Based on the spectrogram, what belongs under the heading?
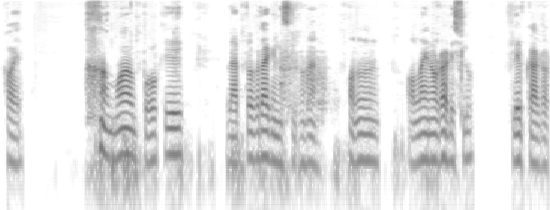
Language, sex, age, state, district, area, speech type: Assamese, male, 30-45, Assam, Dibrugarh, rural, spontaneous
